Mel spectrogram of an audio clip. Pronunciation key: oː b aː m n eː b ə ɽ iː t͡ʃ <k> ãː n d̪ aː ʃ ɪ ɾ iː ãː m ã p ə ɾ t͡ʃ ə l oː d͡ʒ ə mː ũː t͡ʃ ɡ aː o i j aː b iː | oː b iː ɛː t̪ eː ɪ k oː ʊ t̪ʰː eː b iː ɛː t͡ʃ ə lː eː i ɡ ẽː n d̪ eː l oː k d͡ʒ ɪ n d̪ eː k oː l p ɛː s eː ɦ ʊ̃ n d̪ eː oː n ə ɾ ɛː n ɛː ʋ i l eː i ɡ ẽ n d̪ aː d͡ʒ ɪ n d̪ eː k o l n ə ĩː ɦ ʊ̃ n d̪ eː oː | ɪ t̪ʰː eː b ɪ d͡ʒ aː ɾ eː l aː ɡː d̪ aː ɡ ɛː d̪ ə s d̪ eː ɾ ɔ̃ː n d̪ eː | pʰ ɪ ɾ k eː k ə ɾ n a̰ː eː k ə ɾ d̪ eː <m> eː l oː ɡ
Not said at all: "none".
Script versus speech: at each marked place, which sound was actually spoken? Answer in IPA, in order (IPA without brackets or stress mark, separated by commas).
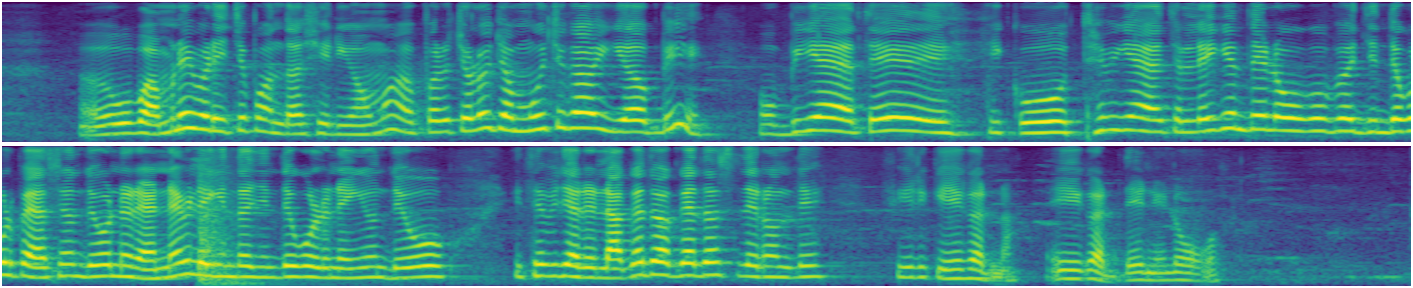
p, n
